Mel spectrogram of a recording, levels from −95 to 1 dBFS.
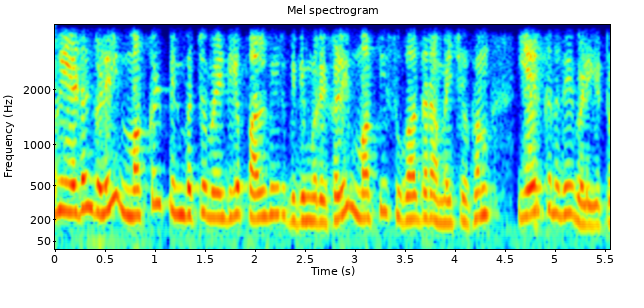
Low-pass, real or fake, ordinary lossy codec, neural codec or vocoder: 3.6 kHz; real; Opus, 32 kbps; none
